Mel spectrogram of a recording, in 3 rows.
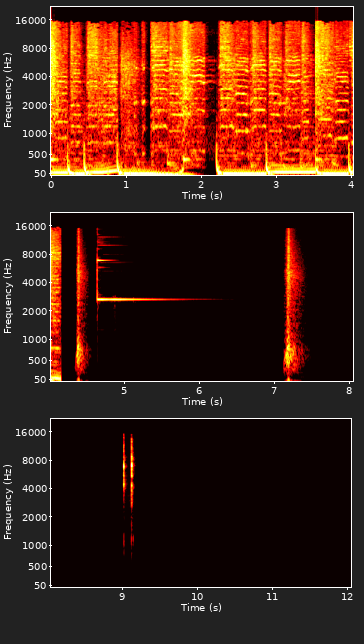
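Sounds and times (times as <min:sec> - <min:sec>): music with heavy bass beat: 0:00.0 - 0:04.2
bell-like ding: 0:04.6 - 0:07.0.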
